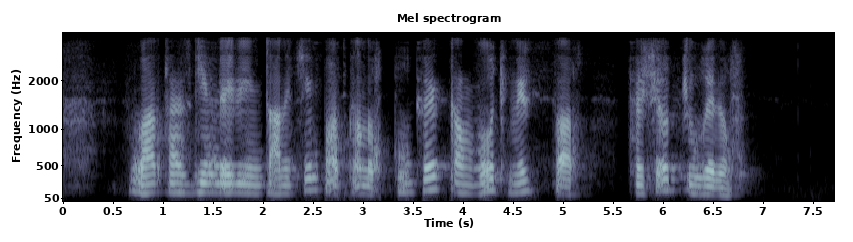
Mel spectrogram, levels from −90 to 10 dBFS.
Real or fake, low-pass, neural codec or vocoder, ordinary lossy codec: fake; 3.6 kHz; codec, 44.1 kHz, 1.7 kbps, Pupu-Codec; AAC, 32 kbps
